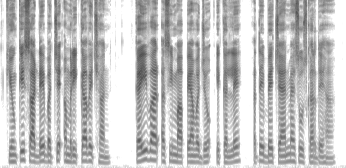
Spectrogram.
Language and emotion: Punjabi, sad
